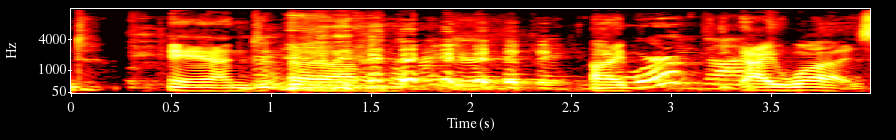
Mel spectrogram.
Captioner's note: chuckling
